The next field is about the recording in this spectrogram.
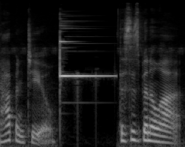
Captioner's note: ding!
